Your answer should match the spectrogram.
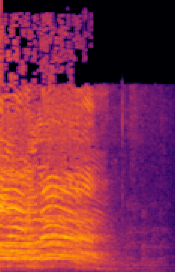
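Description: A group of about a dozen children shouting a cheer together in chorus, dying away about a second and a half in.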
